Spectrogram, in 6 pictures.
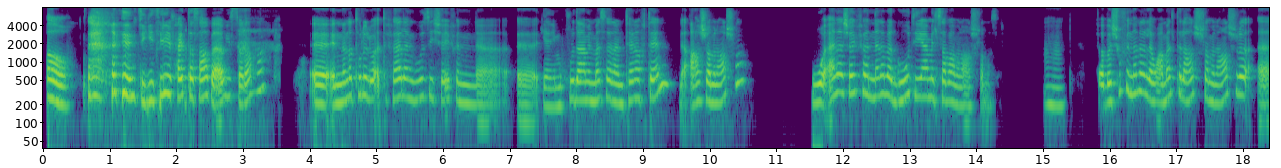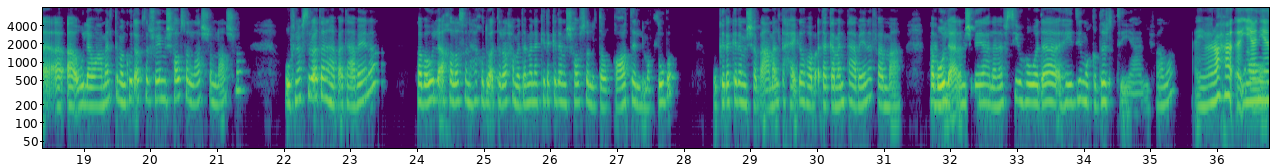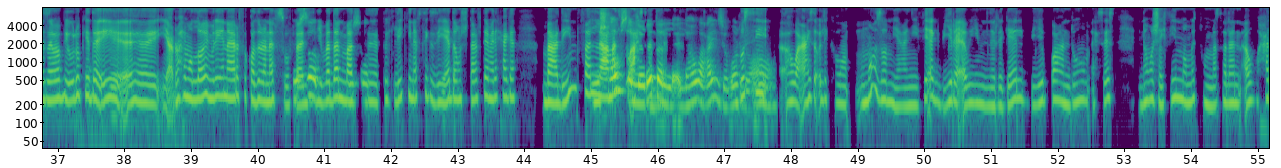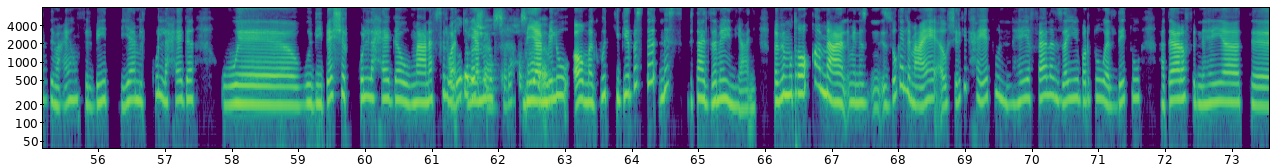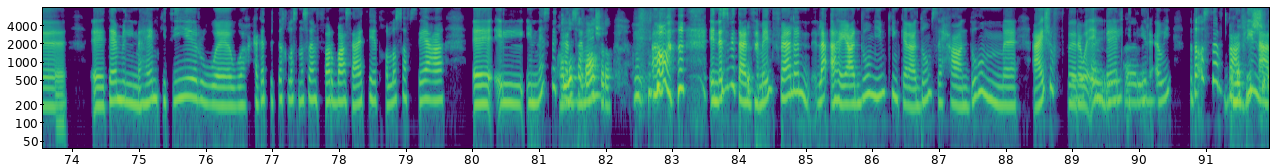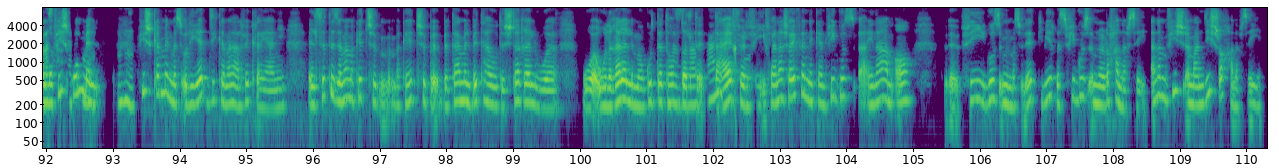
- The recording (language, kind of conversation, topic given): Arabic, advice, إزاي أبطل أحس بالذنب وأنا باخد استراحة في الشغل؟
- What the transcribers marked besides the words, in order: giggle; chuckle; other background noise; in English: "ten of ten"; tapping; unintelligible speech; laughing while speaking: "آه"; laugh; chuckle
